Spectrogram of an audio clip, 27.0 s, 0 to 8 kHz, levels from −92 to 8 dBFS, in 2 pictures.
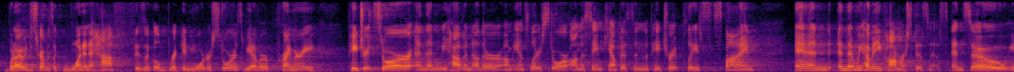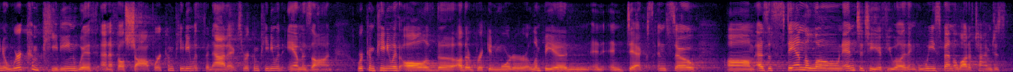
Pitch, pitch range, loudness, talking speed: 185 Hz, 175-205 Hz, -26 LUFS, 205 wpm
